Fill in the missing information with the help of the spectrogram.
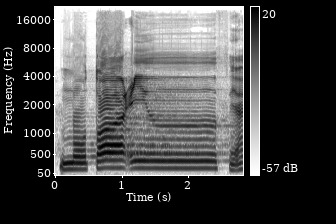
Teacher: Kemudian huruf tanwin in pada huruf in bertemu dengan huruf tha, maka didengungkan dan disamarkan.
